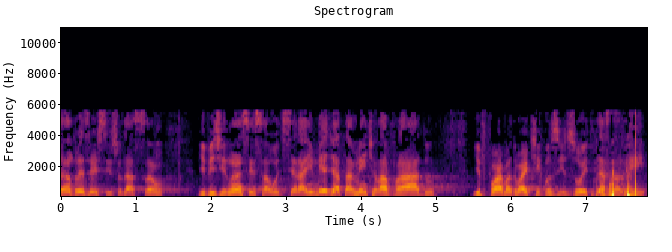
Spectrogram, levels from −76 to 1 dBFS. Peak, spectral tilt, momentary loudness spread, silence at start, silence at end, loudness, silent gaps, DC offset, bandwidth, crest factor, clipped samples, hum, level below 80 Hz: 0 dBFS; -10.5 dB/octave; 10 LU; 0 s; 0 s; -23 LUFS; none; under 0.1%; 5.8 kHz; 22 dB; under 0.1%; none; -28 dBFS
